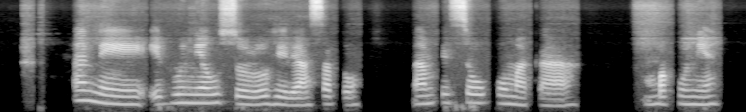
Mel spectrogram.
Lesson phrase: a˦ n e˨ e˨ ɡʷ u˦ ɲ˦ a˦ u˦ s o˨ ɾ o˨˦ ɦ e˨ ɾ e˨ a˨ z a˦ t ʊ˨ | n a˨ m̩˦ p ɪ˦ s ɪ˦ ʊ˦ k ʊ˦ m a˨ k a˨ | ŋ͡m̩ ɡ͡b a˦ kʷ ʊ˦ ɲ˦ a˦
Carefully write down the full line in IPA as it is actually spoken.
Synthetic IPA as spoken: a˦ n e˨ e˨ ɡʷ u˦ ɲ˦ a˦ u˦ s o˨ ɾ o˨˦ ɦ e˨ ɾ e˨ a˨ s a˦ t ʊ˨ | n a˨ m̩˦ p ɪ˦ s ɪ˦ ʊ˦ k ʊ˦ m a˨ k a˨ | ŋ͡m̩ ɡ͡b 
